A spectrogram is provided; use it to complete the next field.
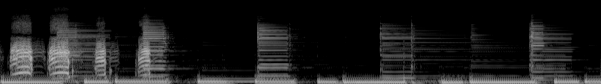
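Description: duck call quacking

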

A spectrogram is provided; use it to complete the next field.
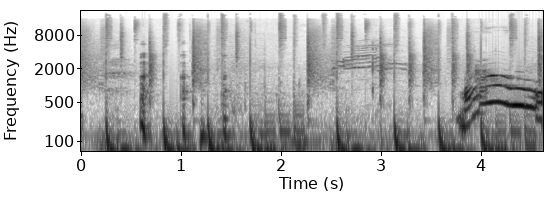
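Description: cat meowing loudly

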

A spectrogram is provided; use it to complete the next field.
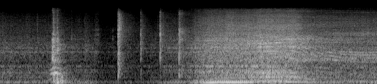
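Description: car engine accelerating away

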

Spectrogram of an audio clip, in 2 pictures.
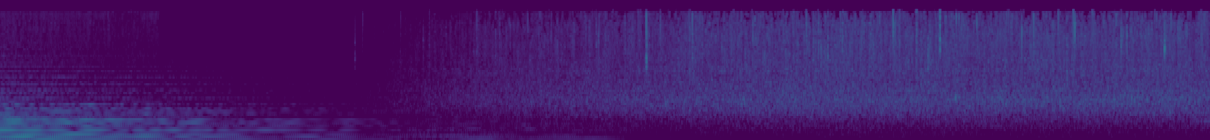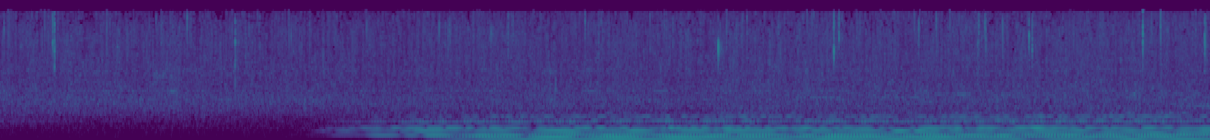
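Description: gentle rain falling

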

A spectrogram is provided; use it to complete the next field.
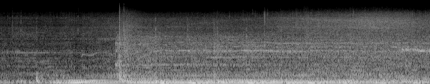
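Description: car reversing fast

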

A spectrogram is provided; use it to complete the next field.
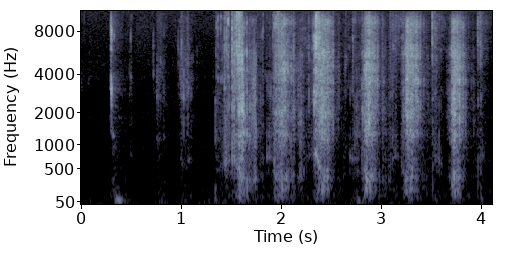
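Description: someone chewing food

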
